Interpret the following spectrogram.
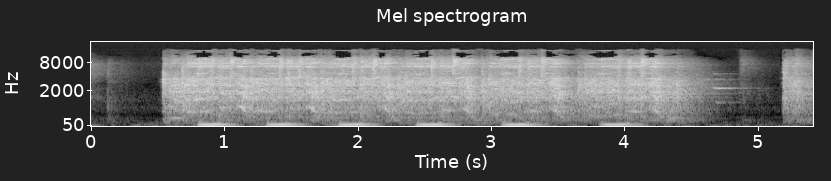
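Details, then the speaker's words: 2008 Yamaha Raptor 350 ATV during compression test cranking; slow, even cranking with soft thumps and no firing; reads 60 PSI, well below the 100-120 needed to start, worn top end. "Yeah, 60 PSI. That ain't gonna start. We need to have at least 100, 120. All right, we got problems, for sure."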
